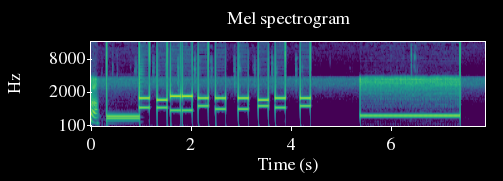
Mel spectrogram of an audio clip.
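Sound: telephone dialing tones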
